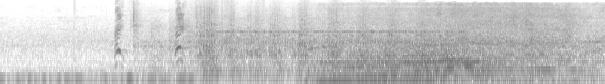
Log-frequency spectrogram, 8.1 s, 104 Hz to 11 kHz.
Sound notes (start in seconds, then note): 1.6 rv engine revs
